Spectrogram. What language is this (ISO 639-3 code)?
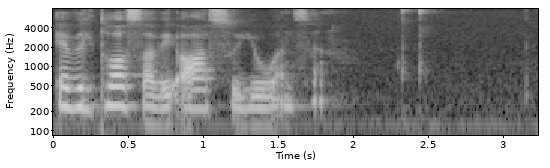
fao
